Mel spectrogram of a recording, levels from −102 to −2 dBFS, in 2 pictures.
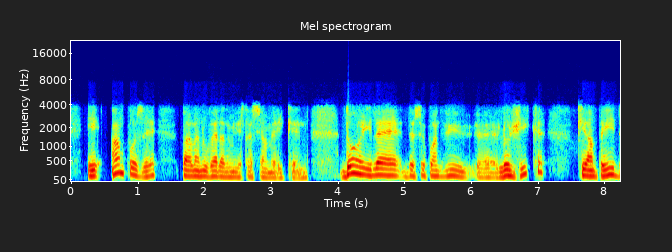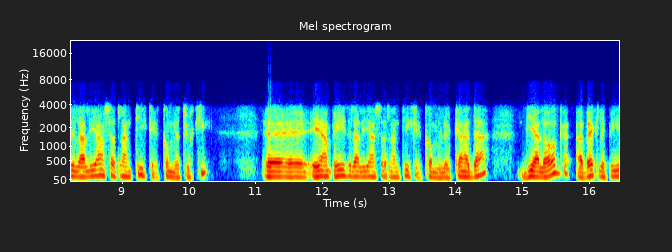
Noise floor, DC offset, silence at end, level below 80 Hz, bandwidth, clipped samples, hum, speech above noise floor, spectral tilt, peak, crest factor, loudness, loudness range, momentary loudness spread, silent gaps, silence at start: -52 dBFS; under 0.1%; 0 s; -50 dBFS; 4.1 kHz; under 0.1%; none; 35 dB; -11.5 dB/octave; 0 dBFS; 18 dB; -18 LUFS; 3 LU; 12 LU; none; 0.25 s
